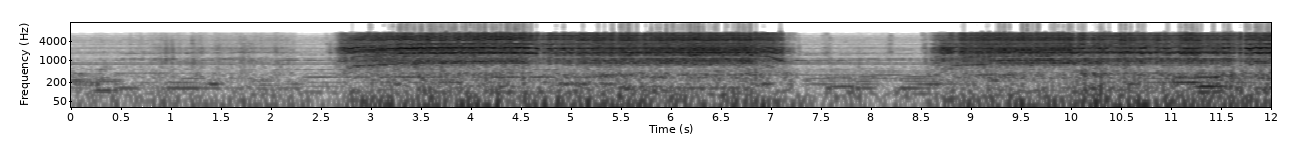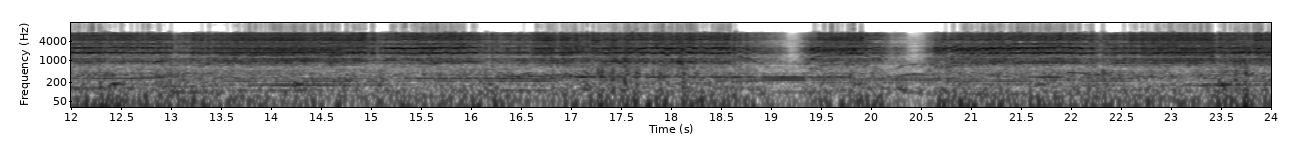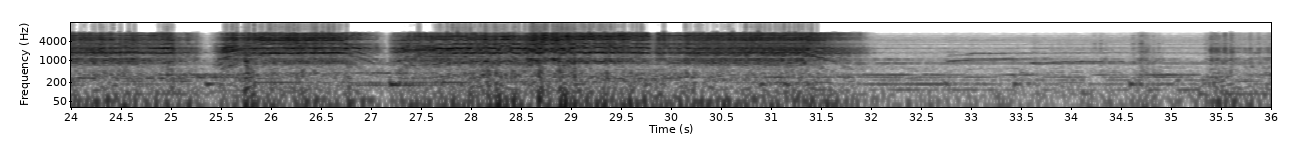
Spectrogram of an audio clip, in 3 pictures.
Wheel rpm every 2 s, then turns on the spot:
10, 90, 220, 130, 100, 220, 220, 220, 220, 140, 130, 210, 190, 160, 220, 180, 0, 10.
0-2 34-36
